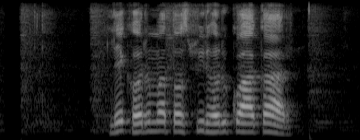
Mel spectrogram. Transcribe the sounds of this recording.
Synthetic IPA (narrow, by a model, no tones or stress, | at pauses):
lekʰɦʌɾumat̪ʌsbiɾɦʌɾukoakar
